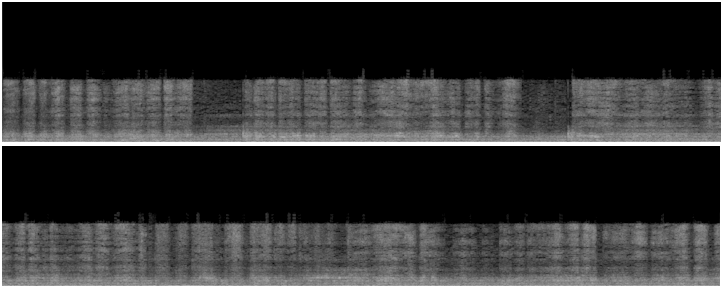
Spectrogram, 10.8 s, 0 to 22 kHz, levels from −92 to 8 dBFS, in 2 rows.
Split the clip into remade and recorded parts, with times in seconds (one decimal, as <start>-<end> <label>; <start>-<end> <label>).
0.0-6.5 recorded; 6.5-8.0 remade; 8.0-10.8 recorded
